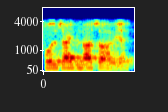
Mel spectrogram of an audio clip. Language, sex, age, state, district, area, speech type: Maithili, male, 18-30, Bihar, Begusarai, rural, conversation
